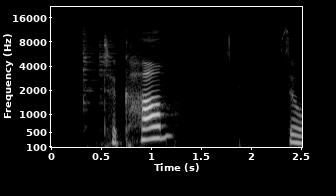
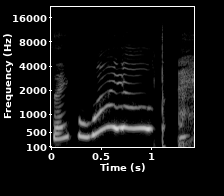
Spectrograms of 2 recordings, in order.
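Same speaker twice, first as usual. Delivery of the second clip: excited squeal. Real, not acted. Teacher exclaims mid-sentence.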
